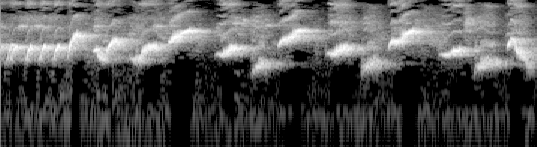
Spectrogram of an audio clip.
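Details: White-rumped shama singing loudly and continuously, a rapid run of varied whistled and warbled phrases sweeping up and down, each note bright and clear with no other sounds behind it.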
